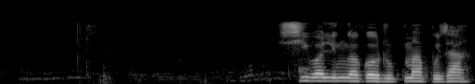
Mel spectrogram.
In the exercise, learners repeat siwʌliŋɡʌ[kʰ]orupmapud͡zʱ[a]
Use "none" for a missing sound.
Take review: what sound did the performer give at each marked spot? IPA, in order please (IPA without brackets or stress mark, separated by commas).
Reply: k, a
